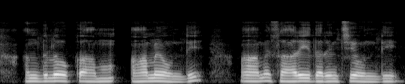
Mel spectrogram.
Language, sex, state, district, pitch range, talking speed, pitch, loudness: Telugu, male, Telangana, Adilabad, 140-150 Hz, 135 wpm, 145 Hz, -15 LUFS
